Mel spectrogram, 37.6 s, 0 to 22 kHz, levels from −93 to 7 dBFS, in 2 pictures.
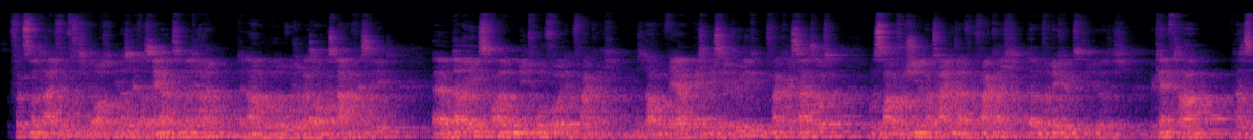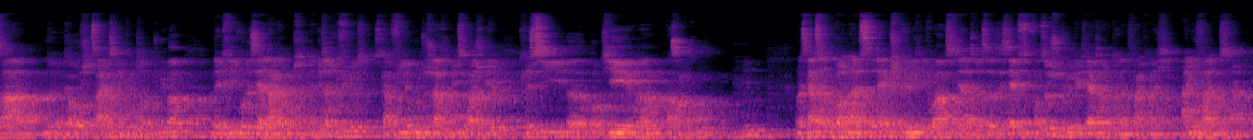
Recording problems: room echo; strong; dies away in 2.2 s
off-mic speech; far

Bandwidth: 14.5 kHz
